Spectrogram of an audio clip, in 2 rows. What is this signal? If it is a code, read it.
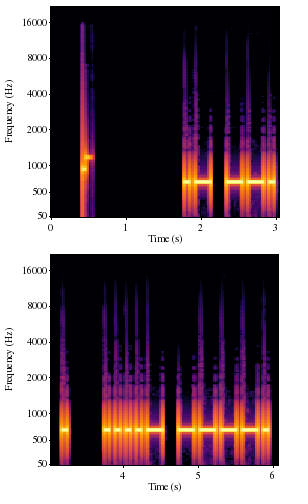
Morse code, heard as a keyed tone, about 17 wpm, 700 Hz. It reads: AGE 49
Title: K1USN SST QSO Practice 17wpm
